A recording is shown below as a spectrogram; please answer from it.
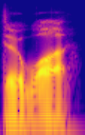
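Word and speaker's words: دعوة: Proselytizing is called inviting, dwa, pronounced dawa, others to join the community of Islam.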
